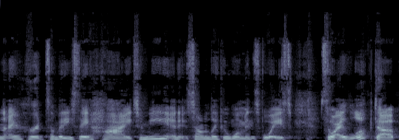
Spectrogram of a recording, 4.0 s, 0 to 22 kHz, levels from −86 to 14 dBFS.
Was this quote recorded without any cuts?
yes; 0 cuts

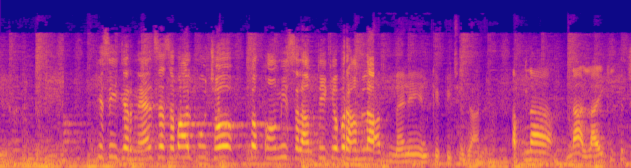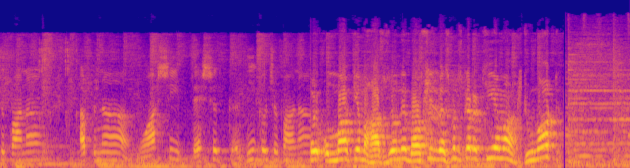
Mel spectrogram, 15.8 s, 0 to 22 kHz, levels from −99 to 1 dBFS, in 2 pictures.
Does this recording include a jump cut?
yes; 1 cut; at 14.9 s

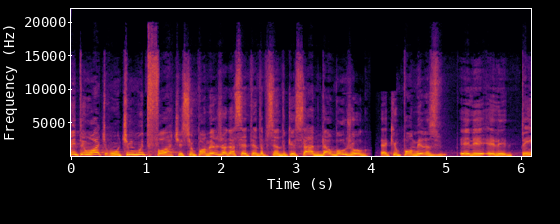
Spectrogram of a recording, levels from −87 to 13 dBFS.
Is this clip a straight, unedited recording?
no; 1 cut; at 4.0 s

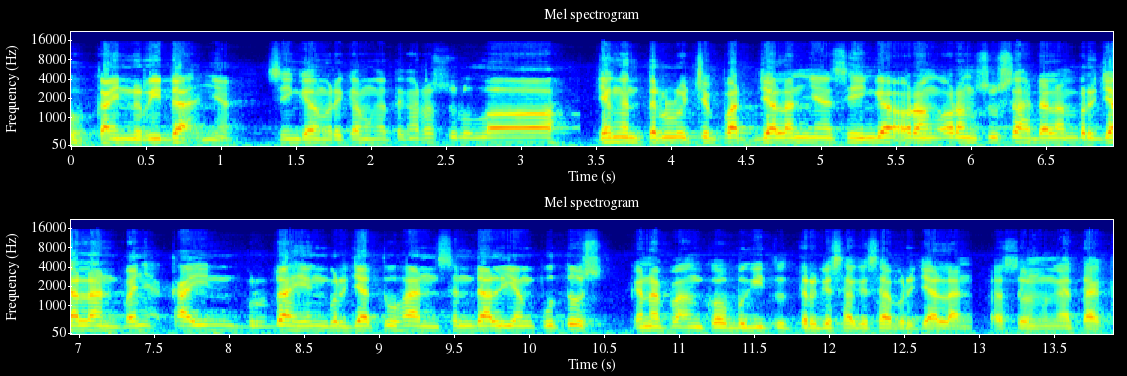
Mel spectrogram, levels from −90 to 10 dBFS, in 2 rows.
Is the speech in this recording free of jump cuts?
no; 3 cuts; at 3.4 s, 10.5 s, 13.0 s

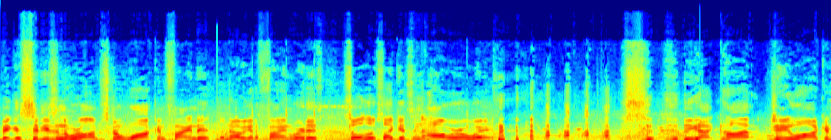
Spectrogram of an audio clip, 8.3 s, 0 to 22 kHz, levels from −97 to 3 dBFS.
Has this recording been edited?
yes; 2 cuts; at 2.2 s, 4.9 s

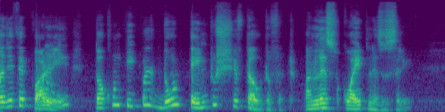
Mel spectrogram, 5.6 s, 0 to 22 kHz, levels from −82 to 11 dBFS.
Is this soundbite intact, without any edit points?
yes; 0 cuts

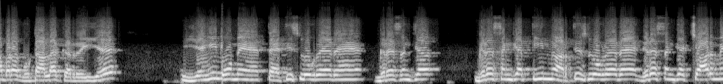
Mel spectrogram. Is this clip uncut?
no; 1 cut; at 2.2 s

